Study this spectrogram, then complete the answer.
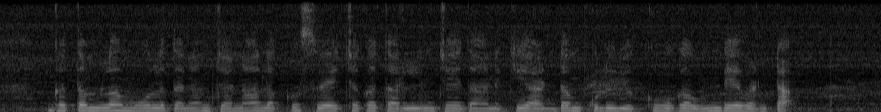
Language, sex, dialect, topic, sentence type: Telugu, female, Southern, banking, statement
